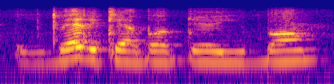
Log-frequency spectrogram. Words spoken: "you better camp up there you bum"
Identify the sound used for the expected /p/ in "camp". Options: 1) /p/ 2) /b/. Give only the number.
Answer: 1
